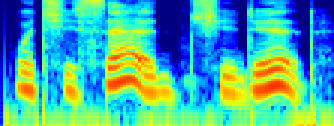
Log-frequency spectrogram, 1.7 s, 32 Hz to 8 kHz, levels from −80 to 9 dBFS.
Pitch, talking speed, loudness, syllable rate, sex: 165 Hz, 180 wpm, -14 LUFS, 3.4 syllables/s, female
